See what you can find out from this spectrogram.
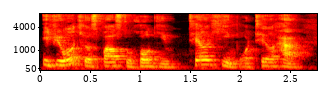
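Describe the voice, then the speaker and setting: A man's voice: fairly high pitch, animated, normal speed, a little mellow, reverberant. A man from Nigeria, co-hosting and giving earnest, instructive advice to couples. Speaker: co-host. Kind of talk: advice talk.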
